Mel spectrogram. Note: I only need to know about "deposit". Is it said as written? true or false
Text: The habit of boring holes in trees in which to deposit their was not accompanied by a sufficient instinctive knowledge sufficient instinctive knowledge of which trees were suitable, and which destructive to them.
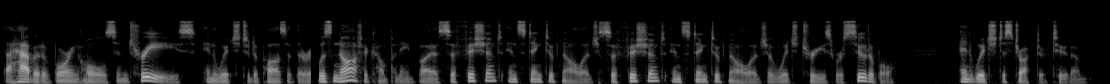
true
